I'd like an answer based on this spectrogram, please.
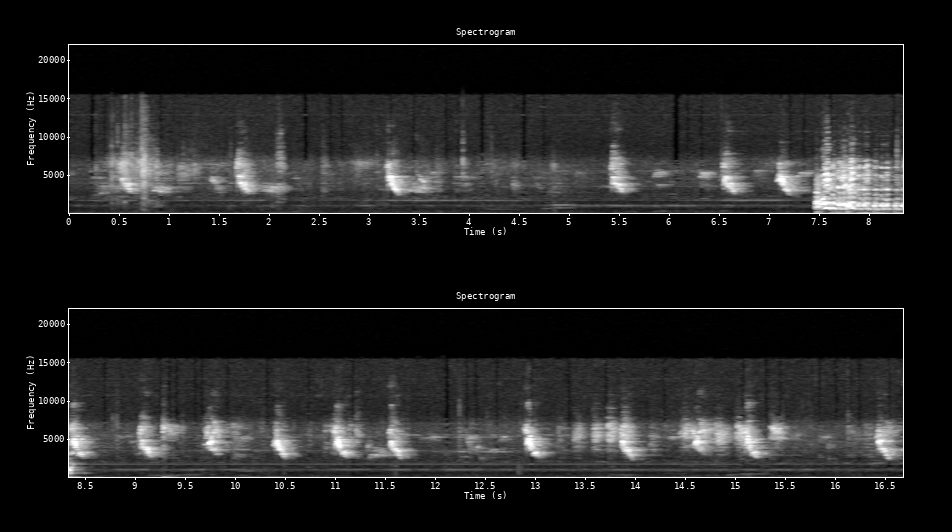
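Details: Newborn kittens of Lady Ginger, a cat who gave birth in May, crying while being fed by their mother: high, thin squeaky mews repeated roughly every second, broken midway by a brief loud rustling burst, over a faint steady hum.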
